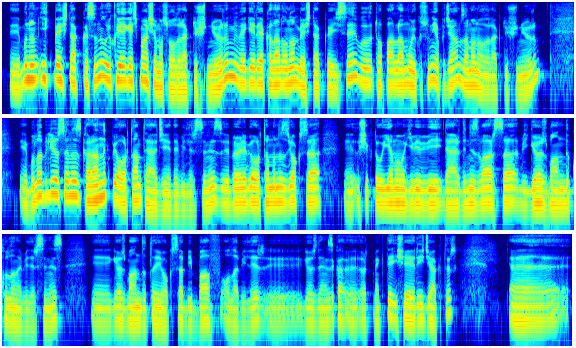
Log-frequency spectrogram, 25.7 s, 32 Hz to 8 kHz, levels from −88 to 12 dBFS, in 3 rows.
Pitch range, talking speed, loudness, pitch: 110-140 Hz, 125 wpm, -25 LUFS, 125 Hz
